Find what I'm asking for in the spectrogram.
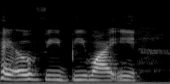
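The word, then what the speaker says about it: Skovbye: So Nikki is played by Tara? Scoffby? I don't know how to say her last name. Yeah. It's Scovbye.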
